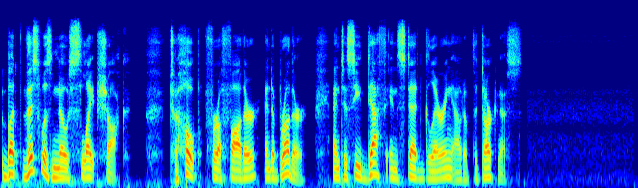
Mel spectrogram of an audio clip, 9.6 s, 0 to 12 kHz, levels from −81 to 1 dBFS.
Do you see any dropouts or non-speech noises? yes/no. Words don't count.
no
